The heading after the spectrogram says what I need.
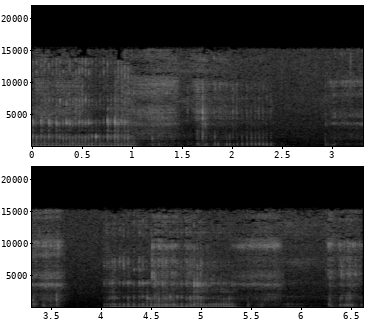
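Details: Two English bulldogs snoring very loudly.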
